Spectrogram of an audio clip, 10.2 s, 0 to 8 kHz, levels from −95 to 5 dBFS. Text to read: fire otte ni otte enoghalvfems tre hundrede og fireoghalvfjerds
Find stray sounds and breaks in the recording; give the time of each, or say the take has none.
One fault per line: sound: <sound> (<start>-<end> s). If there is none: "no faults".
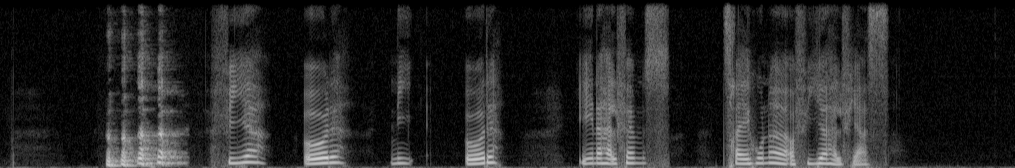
sound: laugh (1.1-1.9 s)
